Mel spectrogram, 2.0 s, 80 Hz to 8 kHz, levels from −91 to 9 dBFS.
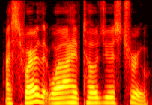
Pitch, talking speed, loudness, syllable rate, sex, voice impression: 145 Hz, 295 wpm, -15 LUFS, 5.2 syllables/s, male, masculine, adult-like, thick, tensed, slightly hard, slightly muffled, raspy, cool, intellectual, calm, reassuring, wild, lively, modest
